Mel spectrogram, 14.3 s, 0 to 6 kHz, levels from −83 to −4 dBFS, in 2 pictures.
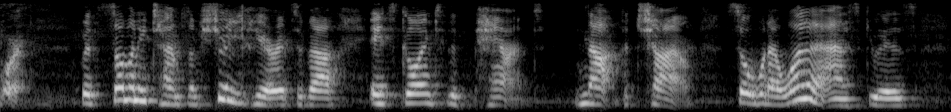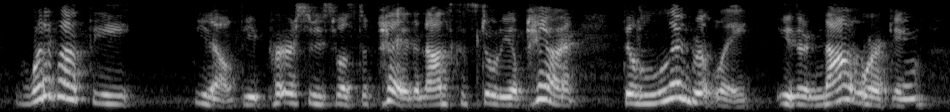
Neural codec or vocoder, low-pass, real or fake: codec, 16 kHz, 16 kbps, FunCodec, trained on Chinese and English, 50 frames a second; 5.4 kHz; fake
